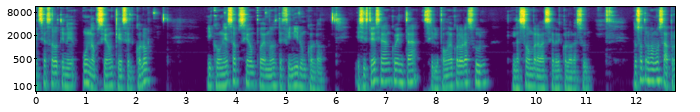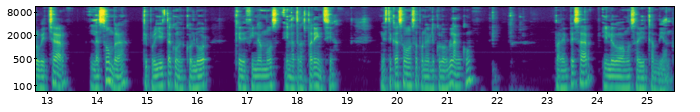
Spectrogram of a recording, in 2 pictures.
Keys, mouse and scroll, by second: 2.3 click, 3.6 click, 4.4 click, 5.1 click, 6.4 click, 22.2 c, 23.6 ctrl+v.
